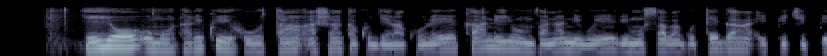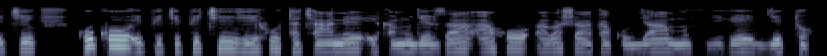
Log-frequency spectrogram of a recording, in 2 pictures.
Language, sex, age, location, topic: Kinyarwanda, male, 18-24, Nyagatare, government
